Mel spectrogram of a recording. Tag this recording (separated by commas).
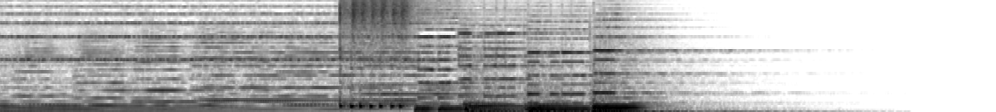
Music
